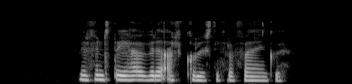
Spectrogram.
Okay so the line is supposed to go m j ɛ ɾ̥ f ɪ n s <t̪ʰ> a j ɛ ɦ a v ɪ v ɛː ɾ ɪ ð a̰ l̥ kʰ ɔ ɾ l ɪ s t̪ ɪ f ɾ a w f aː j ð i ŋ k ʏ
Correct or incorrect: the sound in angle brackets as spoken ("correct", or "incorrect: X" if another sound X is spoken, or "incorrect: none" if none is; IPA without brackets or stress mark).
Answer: incorrect: t̪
